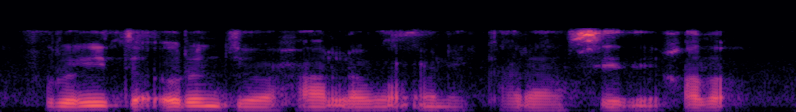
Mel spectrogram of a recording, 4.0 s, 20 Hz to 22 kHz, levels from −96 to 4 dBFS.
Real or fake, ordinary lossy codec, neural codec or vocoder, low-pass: real; Opus, 16 kbps; none; 7.2 kHz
